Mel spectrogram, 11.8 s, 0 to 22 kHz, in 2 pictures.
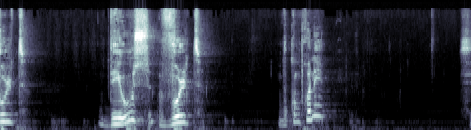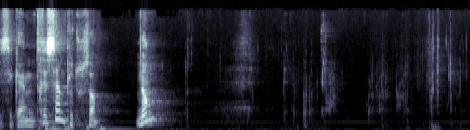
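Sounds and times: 
speech: 0.0s - 0.4s, 1.2s - 2.6s, 3.5s - 4.2s, 5.8s - 8.0s
person gulping sips of a drink with wet swallows: 8.2s - 11.7s
small mouth smacks: 8.2s - 11.7s.

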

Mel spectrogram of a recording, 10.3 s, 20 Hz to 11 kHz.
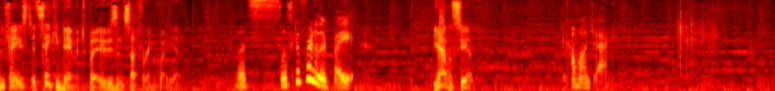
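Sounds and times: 
speech: 0.0s - 4.9s, 5.8s - 6.4s, 7.5s - 8.2s
dice clattering across a hard tabletop: 8.9s - 9.8s.

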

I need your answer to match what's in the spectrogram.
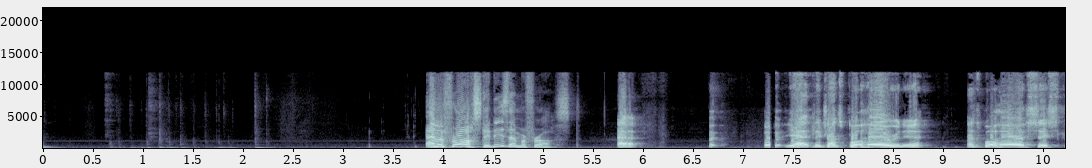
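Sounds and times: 
typing a search on a computer keyboard: 0.6s - 2.3s
speech: 3.8s - 6.0s, 7.4s - 10.2s.

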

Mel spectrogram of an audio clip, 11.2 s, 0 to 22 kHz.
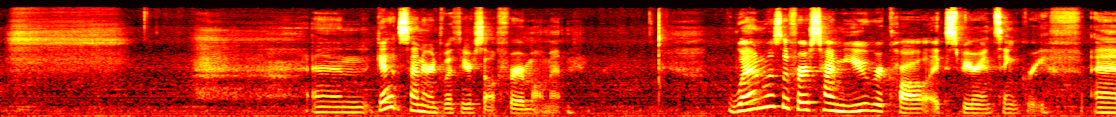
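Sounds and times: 
slow deep breath: 0.0s - 3.1s, 6.6s - 7.2s
speech: 3.1s - 5.9s, 7.3s - 11.1s.

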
